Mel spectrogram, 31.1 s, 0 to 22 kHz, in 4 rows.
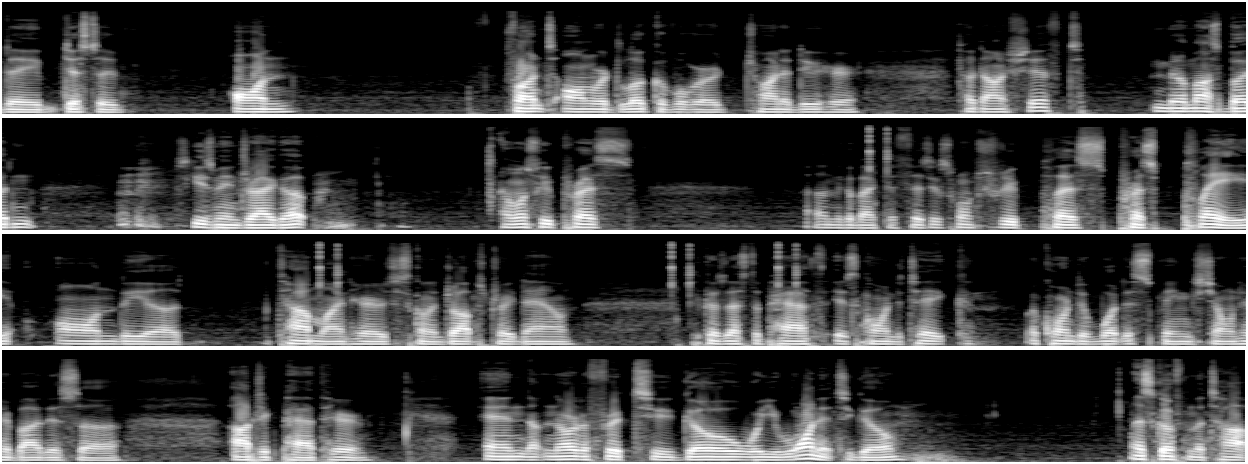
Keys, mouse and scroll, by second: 9.2 shift+middle click, 13.3 click, 17.6 click, 19.8 click, 20.5 click.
